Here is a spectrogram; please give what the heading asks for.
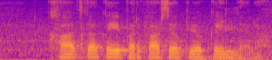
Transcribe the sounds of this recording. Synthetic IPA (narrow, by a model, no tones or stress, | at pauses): kʰaːt̪kakɐipɾəkaːɾseʊpjoːɡ̚kɐild͡ʒa̰ːla̰ː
